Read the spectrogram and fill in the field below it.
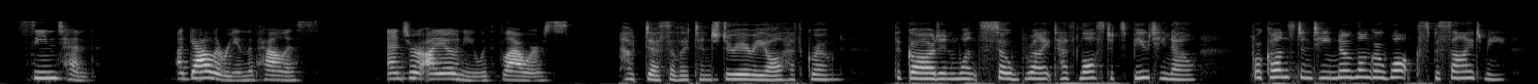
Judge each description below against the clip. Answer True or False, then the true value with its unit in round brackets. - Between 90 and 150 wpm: True (140 wpm)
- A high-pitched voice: True (255 Hz)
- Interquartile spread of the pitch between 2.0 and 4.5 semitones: False (4.9 semitones)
